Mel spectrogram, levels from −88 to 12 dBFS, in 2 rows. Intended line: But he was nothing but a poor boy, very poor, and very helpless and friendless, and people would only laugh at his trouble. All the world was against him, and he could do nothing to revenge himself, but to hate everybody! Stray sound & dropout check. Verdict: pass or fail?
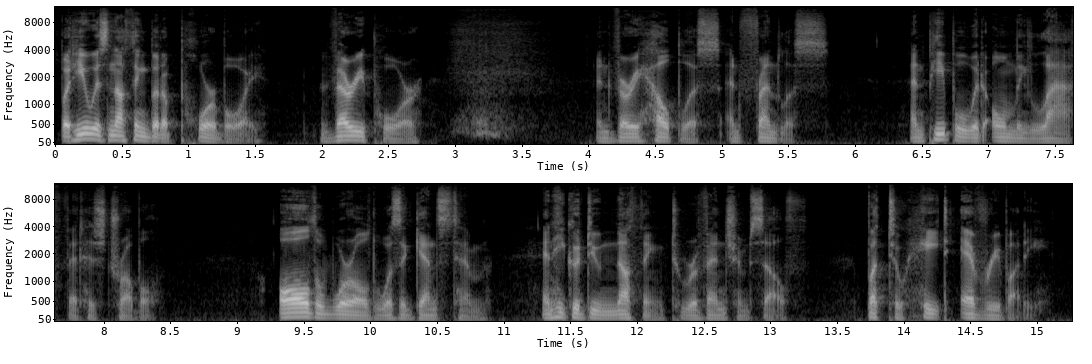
fail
